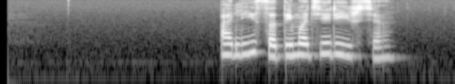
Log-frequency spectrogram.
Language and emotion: Russian, neutral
